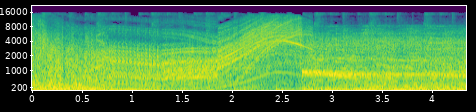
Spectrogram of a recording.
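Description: Broadcast-style logo transition sound effect over music: a sharp hit at the start, a whooshing sweep that rises in pitch and cuts off suddenly a little past halfway, then a held steady tone.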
